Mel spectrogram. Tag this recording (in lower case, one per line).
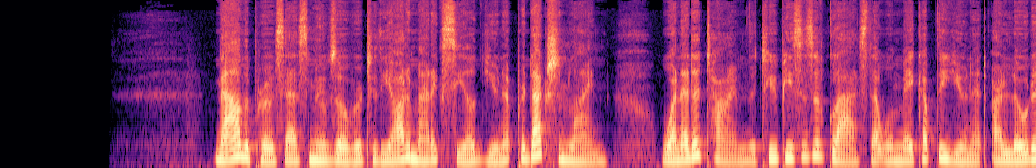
speech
